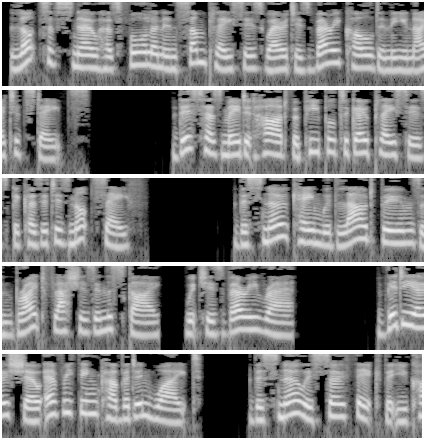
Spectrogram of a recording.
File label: English Newsroom Beginner NORMAL Reading; Lots of Snow Makes it Hard to Go Places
